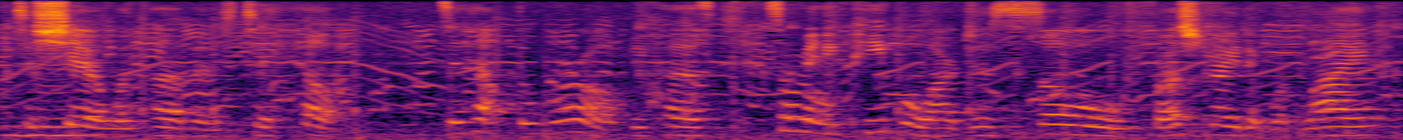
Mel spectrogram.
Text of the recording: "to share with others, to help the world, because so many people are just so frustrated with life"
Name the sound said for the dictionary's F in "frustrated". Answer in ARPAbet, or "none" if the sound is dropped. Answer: F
